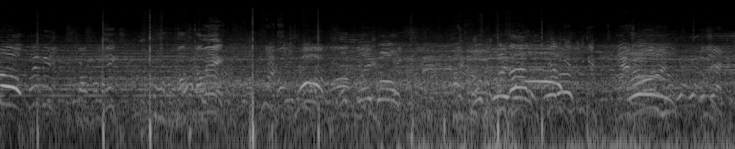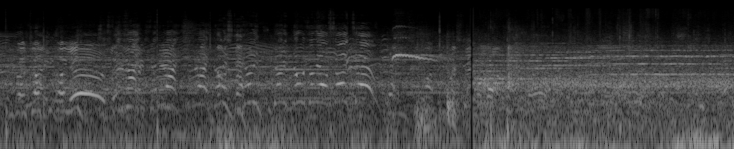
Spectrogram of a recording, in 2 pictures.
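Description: Footballers calling and shouting to one another during a passing warm-up on grass, with scattered sharp thuds of balls being kicked. About fifteen seconds in the sound changes to a steadier background.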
